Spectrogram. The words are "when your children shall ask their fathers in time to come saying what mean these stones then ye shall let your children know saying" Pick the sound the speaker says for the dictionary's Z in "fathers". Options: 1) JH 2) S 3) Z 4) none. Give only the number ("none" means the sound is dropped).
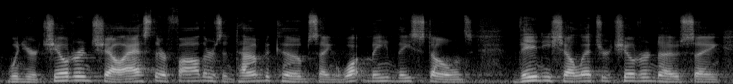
3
